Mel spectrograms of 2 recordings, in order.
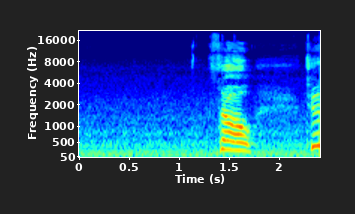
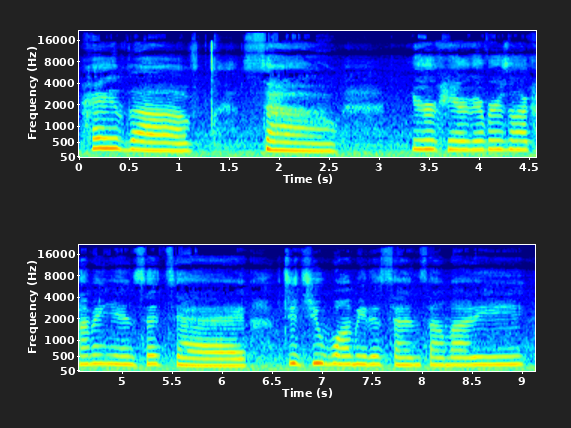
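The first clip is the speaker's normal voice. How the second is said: higher, slower sing-song imitation of the coordinator; mock her sweet phone voice, a bit higher; sugary coordinator impression; 4 semitones higher, slower than usual. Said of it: "which drives me crazy".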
